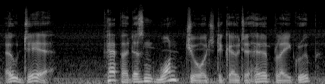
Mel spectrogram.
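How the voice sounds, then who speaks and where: A man's voice: medium pitch, sing-song, normal speed. A man giving cheerful, simple scripted narration for a children's cartoon. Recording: voice-over with loud music behind.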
